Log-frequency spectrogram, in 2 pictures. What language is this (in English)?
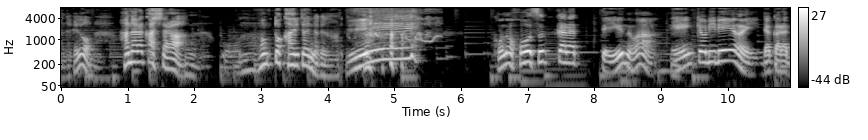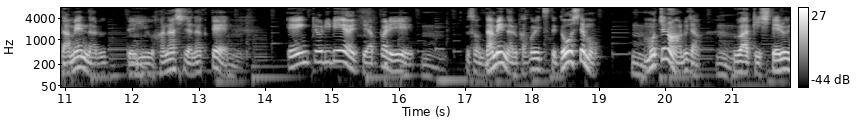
Japanese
